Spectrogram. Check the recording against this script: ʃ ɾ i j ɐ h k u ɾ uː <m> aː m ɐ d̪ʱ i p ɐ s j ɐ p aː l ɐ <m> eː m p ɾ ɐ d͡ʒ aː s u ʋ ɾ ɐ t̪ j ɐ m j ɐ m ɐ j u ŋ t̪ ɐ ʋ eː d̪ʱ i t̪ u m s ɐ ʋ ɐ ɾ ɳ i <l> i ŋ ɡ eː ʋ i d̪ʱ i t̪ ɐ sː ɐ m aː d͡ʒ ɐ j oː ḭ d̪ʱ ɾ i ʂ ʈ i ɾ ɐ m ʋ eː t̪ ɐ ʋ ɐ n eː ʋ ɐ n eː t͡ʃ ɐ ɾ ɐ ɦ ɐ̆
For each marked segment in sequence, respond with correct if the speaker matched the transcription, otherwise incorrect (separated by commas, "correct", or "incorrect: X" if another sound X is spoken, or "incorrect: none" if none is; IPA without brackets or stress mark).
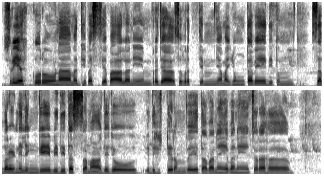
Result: incorrect: ɳ, incorrect: n, correct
